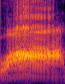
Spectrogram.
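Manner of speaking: sudden loud mock vampire roar; imitated monster scare, long and open; Dracula roar. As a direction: pounce with a loud Dracula "wah". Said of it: "this Dracula thing go".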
